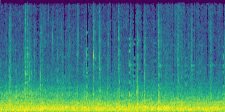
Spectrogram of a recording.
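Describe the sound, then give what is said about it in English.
A steam locomotive labours harder as the regulator is opened more, its rapid chuffing blending into a continuous, dense rumble and mechanical clatter that holds steady throughout, with no voices. “If I open the regulator more, that goes up. You can hear it working harder.”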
